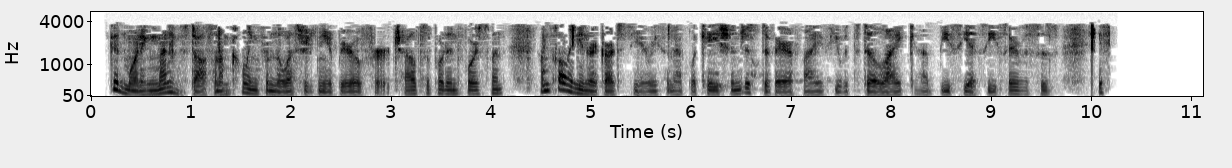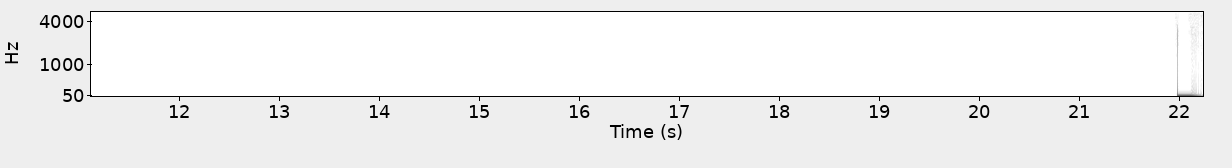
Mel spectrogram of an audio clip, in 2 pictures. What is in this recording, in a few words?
Voicemail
